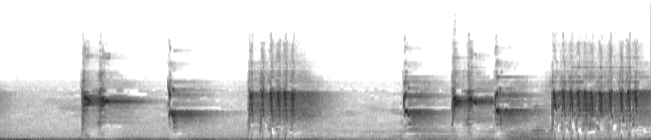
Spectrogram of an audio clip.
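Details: Female bulbul (cucak cungkok) sound played to stimulate caged birds to sing: bursts of very high, sharp, ringing notes and short trills, repeated every second or so, over a steady low hum.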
